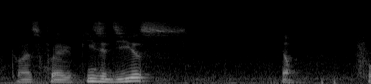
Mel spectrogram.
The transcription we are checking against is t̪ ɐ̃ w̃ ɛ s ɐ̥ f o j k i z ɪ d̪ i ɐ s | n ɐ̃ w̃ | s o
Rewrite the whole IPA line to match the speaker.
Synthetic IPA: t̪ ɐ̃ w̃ ɛ s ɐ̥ f o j k ĩ z ɪ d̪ i ɐ s | n ɐ̃ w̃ | f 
